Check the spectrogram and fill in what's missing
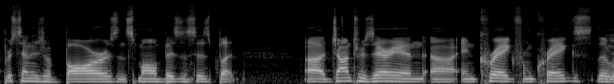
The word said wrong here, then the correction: Terzian: Did I say his name wrong again? Terzian. I said Terzarian.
